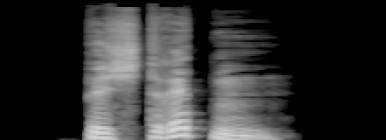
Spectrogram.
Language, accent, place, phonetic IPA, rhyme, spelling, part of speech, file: German, Germany, Berlin, [bəˈʃtʁɪtn̩], -ɪtn̩, bestritten, verb, De-bestritten.ogg
- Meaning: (verb) past participle of bestreiten; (adjective) controversial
